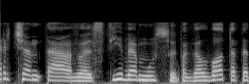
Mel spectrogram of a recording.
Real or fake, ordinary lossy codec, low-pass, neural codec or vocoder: real; AAC, 48 kbps; 7.2 kHz; none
